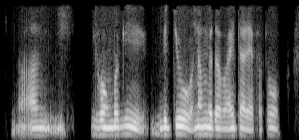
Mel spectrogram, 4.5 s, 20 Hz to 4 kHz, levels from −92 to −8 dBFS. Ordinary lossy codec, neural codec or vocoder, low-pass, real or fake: MP3, 32 kbps; none; 3.6 kHz; real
